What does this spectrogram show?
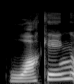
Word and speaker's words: walking: In words like walking or talking, the letter L is totally silent. You should only say walking.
